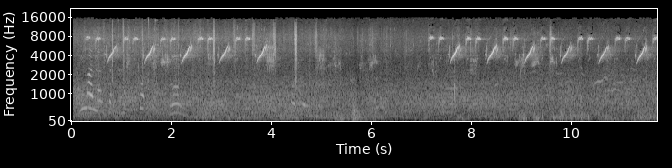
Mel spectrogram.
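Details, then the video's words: A Japanese tit gives its spring song: bright, high two-note phrases, a sharp note and a quick upswept whistle, repeated rapidly in runs broken by a brief pause. "シジュウカラ 春のさえずり"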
